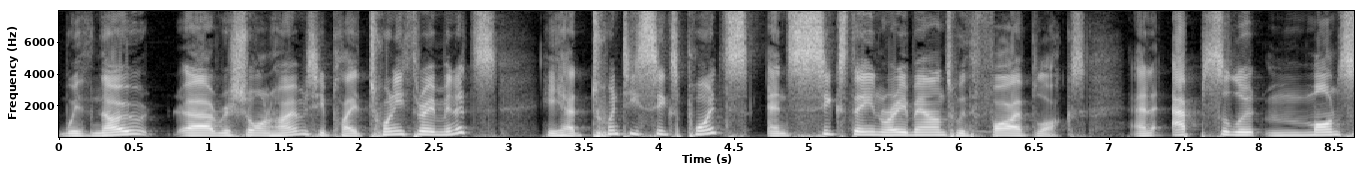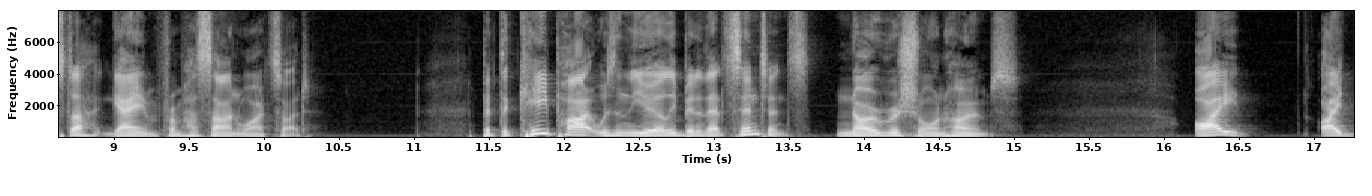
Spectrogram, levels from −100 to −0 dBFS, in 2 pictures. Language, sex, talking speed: English, male, 150 wpm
